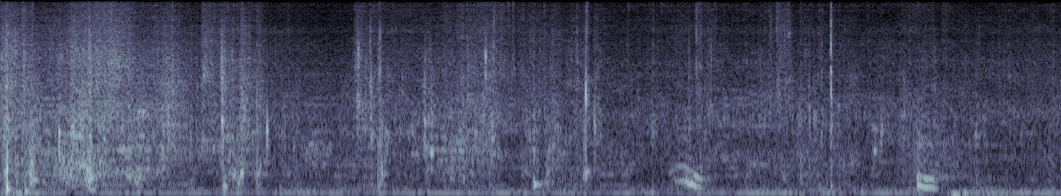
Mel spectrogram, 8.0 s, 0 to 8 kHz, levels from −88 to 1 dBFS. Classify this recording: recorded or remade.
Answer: remade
